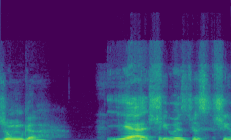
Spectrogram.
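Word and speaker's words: ZOMFG: she said z-o-m-f-g yeah pirate dave says that's pronounced zumga yeah she was just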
